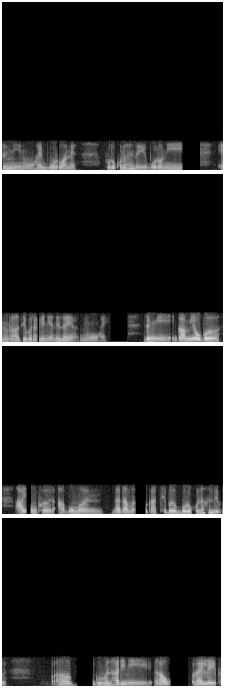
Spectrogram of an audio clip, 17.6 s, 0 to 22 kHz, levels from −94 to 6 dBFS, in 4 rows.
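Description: Packet loss with pitch repetition occurs at 0.94, 3.56, 5.08, 9.28, 11.46, 13.18, 14.72 and 16.58 s. In each gap the receiver loops the last pitch period over the missing audio, which fits 20 ms packets, and fades it out over about 50 ms. The brief losses at 0.94 s (120 ms scattered across 200 ms), 5.08 s (80 ms) and 13.18 s (60 ms) come across as a short, buzzy held tone. The 140 ms gap at 9.28 s stretches that buzz a little further. The longer gaps at 3.56 s (400 ms), 11.46 s (260 ms), 14.72 s (360 ms) and 16.58 s (400 ms) fade into silence, and the speech then cross-fades back in. All of this sits within the narrow 300 Hz to 3.6 kHz telephone band of the G.711 line.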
